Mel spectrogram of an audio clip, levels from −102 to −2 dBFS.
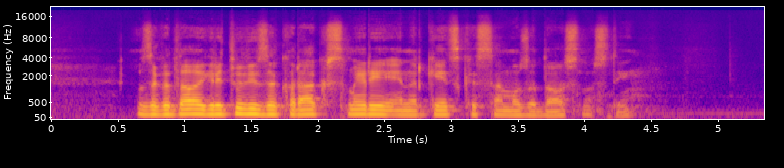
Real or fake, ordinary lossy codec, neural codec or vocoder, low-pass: fake; none; autoencoder, 48 kHz, 128 numbers a frame, DAC-VAE, trained on Japanese speech; 19.8 kHz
